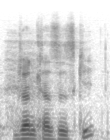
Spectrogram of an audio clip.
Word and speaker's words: John Krasinski: John Krasinski. voilà, merci de le prononcer pour moi, parce que tu as ri de ma gueule.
